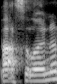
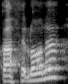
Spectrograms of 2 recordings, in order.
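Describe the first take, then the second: First: The c is said as a plain s sound. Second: The c is said as a lisped th sound. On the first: It is said without the royal lisp. "they tend not to lisp, so they call it Barcelona" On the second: It is said with the royal lisp. "not Barcelona"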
